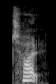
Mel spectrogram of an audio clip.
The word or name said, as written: TOLDENES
